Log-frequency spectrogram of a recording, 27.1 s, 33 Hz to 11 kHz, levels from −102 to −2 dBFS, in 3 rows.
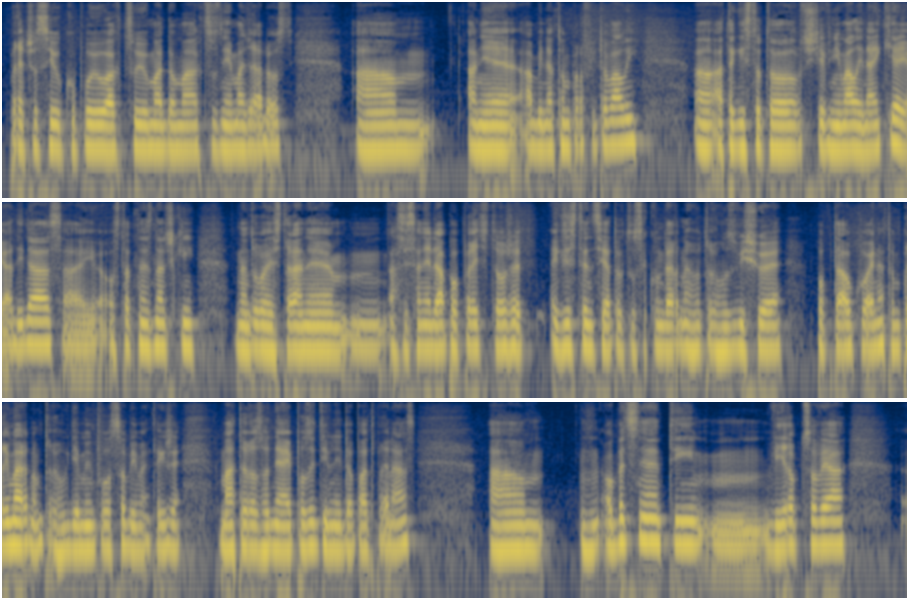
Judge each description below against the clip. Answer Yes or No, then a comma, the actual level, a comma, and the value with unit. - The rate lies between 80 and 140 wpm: No, average, 160 wpm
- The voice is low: No, medium, 145 Hz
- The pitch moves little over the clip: Yes, narrow, 1.3 semitones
